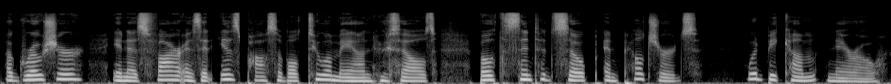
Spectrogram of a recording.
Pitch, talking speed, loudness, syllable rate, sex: 185 Hz, 150 wpm, -19 LUFS, 4.0 syllables/s, female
